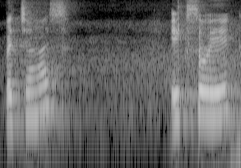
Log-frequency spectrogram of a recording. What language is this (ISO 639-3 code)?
mai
